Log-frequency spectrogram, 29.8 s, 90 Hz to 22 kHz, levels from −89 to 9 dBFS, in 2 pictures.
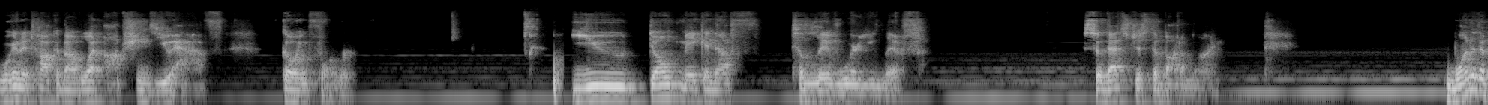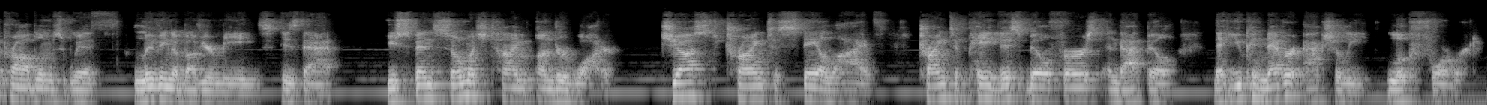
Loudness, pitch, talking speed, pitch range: -19 LUFS, 130 Hz, 130 wpm, 110-135 Hz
